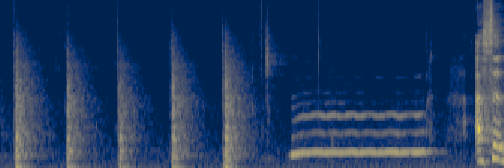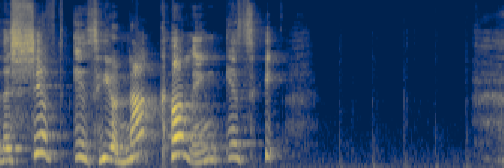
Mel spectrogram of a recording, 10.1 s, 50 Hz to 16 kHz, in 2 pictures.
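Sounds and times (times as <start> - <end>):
woman humming: 2.7 - 4.4.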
